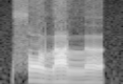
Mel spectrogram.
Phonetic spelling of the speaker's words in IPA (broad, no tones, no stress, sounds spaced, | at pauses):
sˤ o l a lː ɜ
